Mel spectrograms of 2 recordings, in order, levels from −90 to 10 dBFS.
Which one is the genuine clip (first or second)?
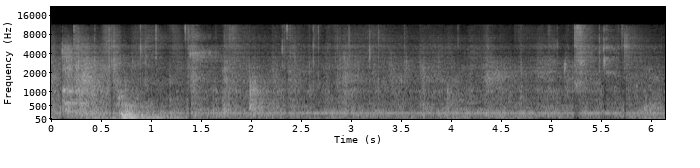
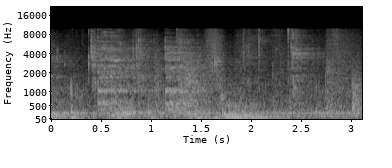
second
